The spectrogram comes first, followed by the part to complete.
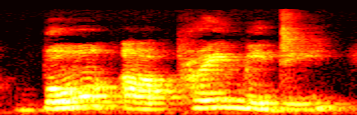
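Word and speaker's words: bon après-midi: which means good afternoon it is spelled as bong a pre media instead of greeting good afternoon by saying bon apres midi you can simply say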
